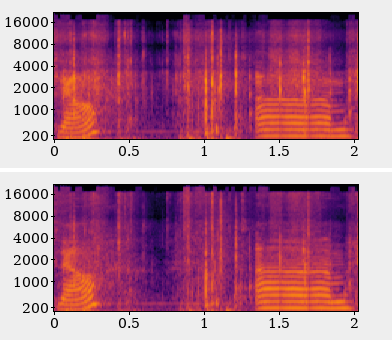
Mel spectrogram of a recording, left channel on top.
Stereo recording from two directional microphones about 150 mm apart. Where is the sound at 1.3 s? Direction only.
30° right (ahead or behind).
